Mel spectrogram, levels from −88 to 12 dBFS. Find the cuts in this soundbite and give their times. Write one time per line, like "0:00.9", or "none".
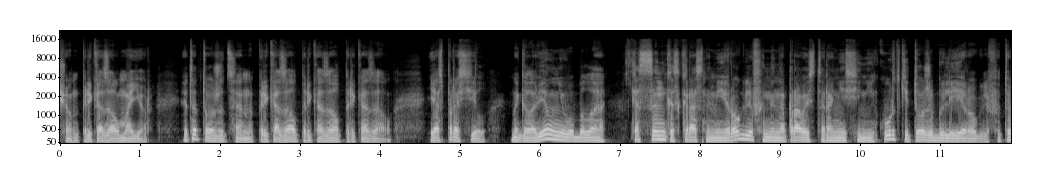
0:05.5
